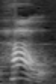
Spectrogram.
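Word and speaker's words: 好: है, ये है HAO, हाउ। इसको कैसे बोलना है आपने, हाउ। जैसे इंग्लिश का वर्ड है हाउ, कैसे, तो इस तरह ही आपने इसको बोलना है हाउ।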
